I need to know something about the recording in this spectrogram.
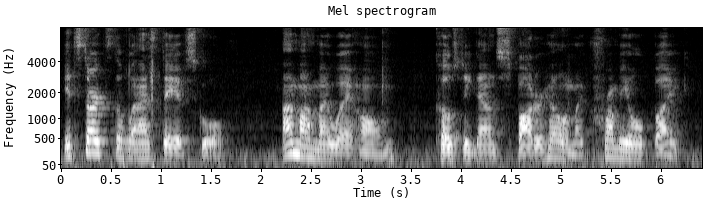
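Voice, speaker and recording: A man with a medium-pitched voice reads a story aloud as an amateur narrator. The telling is first-person and folksy, recorded with a little noise underneath. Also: expressive, normal speed. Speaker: amateur audiobook reader.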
